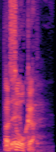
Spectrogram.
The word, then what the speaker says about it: Ahsoka: Ahsoka, is that how you pronounce it? – Ahsoka. – Ahsoka, I do apologize.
